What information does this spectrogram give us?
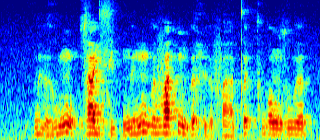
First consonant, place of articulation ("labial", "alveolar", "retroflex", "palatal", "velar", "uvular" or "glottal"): glottal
